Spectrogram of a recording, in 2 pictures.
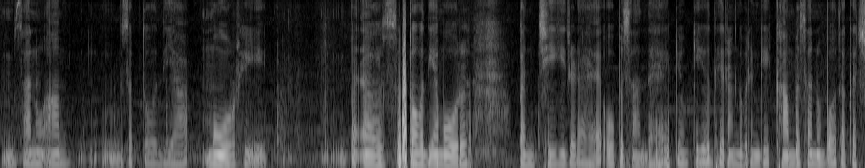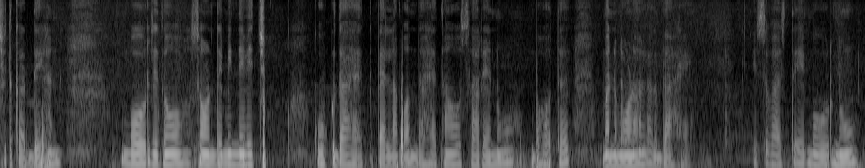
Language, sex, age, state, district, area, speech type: Punjabi, female, 45-60, Punjab, Amritsar, urban, spontaneous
